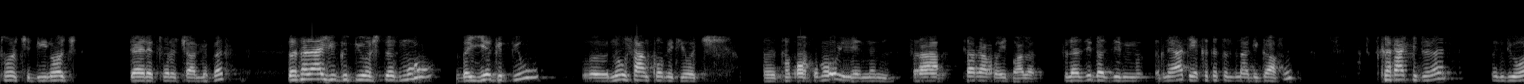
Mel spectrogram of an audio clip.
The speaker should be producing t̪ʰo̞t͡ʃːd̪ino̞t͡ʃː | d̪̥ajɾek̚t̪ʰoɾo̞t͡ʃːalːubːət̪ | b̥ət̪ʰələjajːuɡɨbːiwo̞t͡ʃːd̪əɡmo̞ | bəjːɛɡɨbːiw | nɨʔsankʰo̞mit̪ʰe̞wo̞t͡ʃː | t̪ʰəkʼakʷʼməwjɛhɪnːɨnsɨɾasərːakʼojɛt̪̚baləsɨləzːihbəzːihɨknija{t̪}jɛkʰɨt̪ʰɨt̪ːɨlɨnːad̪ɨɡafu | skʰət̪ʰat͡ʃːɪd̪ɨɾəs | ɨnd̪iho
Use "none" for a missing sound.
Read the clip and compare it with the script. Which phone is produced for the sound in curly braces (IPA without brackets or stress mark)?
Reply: t̪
